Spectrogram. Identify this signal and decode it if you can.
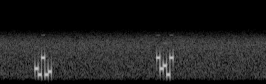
Five-tone selective call (EIA), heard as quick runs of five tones, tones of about 30 ms. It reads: 11550 51225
